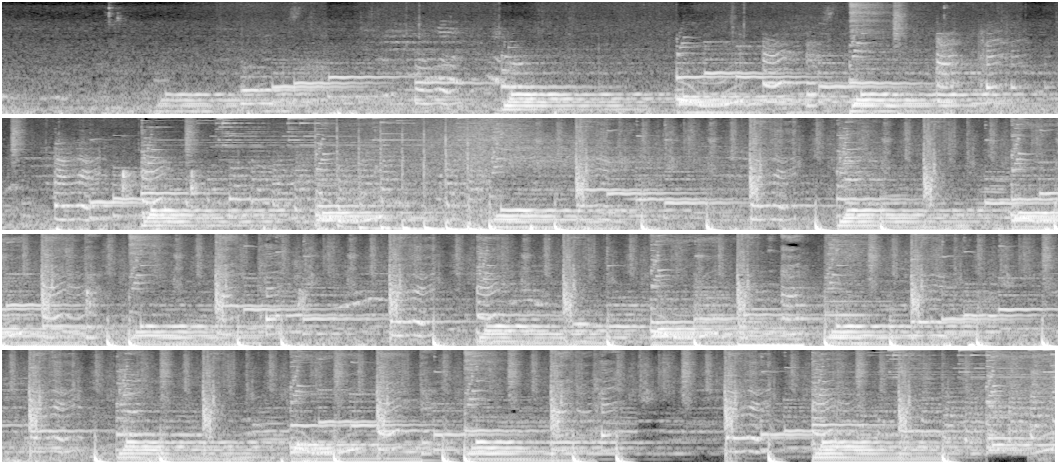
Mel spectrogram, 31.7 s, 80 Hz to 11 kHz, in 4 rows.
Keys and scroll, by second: 3.6 ctrl+z, 10.4 Tab.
